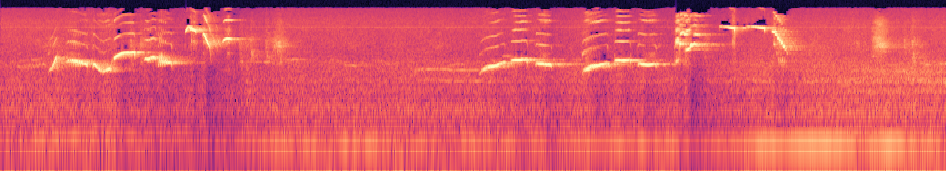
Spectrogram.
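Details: Single Eurasian blackbird on a rooftop pours out two fluty, warbling phrases separated by a pause, each rising into a run of thin, high, chattering notes; low steady hum beneath.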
